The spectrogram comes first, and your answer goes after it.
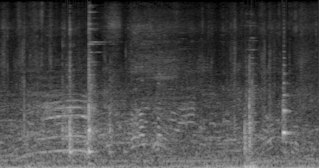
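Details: Masked cattle arriving and being unloaded from a truck; a drawn-out, low moo slowly rises in pitch over about two seconds, with scattered knocks and clatter around it.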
